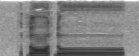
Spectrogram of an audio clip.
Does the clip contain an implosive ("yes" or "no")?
yes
